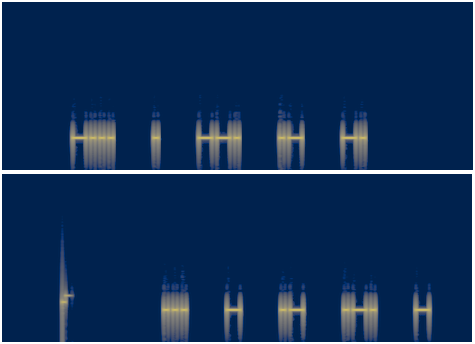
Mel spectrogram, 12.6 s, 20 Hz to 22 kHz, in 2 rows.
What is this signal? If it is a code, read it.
Morse code, heard as a keyed tone, about 20 wpm, spaced as for 11 wpm, 700 Hz. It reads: BEGAN START
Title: 3x Character Spacing - Top 500 Words - 20wpm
